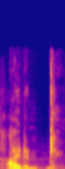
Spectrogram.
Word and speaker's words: Haydn: named after hide in the composer which is pronounced Hayden and like people knew that and like it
